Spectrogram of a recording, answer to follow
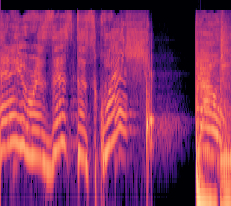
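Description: With the beat stopped, high, squeaky cartoon voices chatter in quick rising-and-falling glides, ending in a short pop about a second and a half in, followed by a moment of near silence.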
